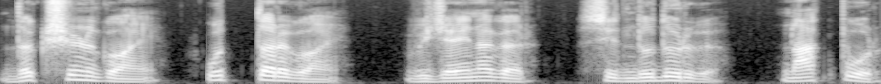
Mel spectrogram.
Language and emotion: Goan Konkani, neutral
